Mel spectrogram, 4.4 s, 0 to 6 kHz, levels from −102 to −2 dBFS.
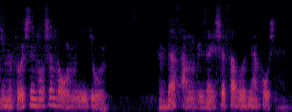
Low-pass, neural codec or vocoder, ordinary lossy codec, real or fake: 5.4 kHz; codec, 16 kHz, 0.5 kbps, X-Codec, HuBERT features, trained on LibriSpeech; MP3, 24 kbps; fake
